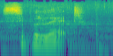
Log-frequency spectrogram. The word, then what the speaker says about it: ciboulette: Chives in French is pronounced ciboulette and spelt C-I-B-O-U-L-E-T-T-E.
